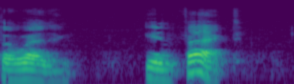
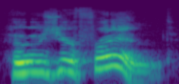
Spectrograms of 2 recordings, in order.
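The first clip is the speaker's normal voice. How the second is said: suspicious; 6 semitones higher, 4 dB louder, slower than usual. A narrator's reading. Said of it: "eyeing the prince suspiciously".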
